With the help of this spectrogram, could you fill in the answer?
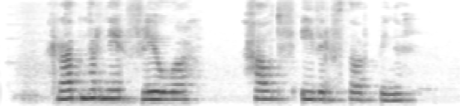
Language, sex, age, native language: Icelandic, female, 40-49, Spanish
